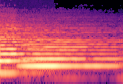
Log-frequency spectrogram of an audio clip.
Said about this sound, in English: So, first of all, I wanted to apologize for the chainsaw in the background. It's my neighbor. I didn't know he was going to do that. So, again, sorry.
